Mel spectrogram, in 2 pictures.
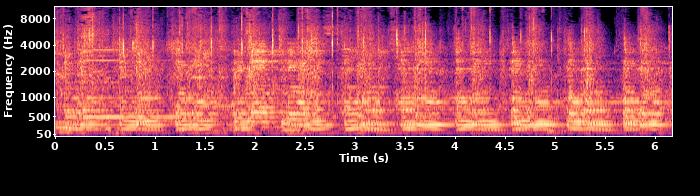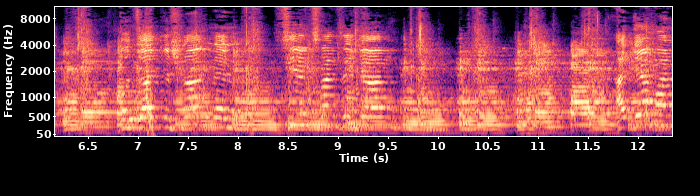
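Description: Live blues band vamping on a steady groove: electric guitars and drum kit over held Hammond organ chords.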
